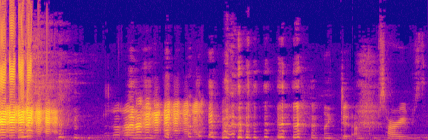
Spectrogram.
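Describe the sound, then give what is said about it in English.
A man imitates a goat with a loud, quavering bleat, then a second wavering bleat, followed by choppy chuckling vocal sounds. “Or maybe he bleats like a goat when he's nervous.”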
